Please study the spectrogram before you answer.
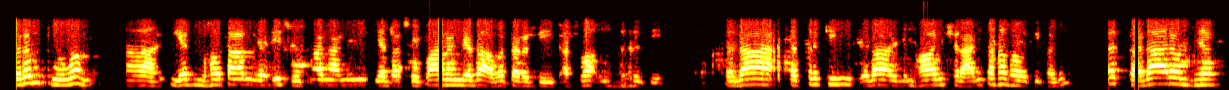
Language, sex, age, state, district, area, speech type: Sanskrit, male, 18-30, Maharashtra, Chandrapur, urban, conversation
